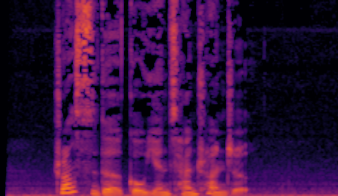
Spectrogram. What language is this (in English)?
Chinese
